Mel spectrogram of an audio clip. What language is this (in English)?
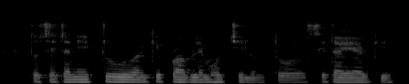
Bangla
